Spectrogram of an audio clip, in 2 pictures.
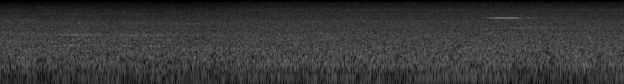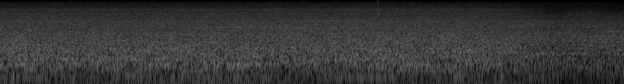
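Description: Steady rushing noise of a Shinkansen station platform with a low hum under it, easing off a little near the end.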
